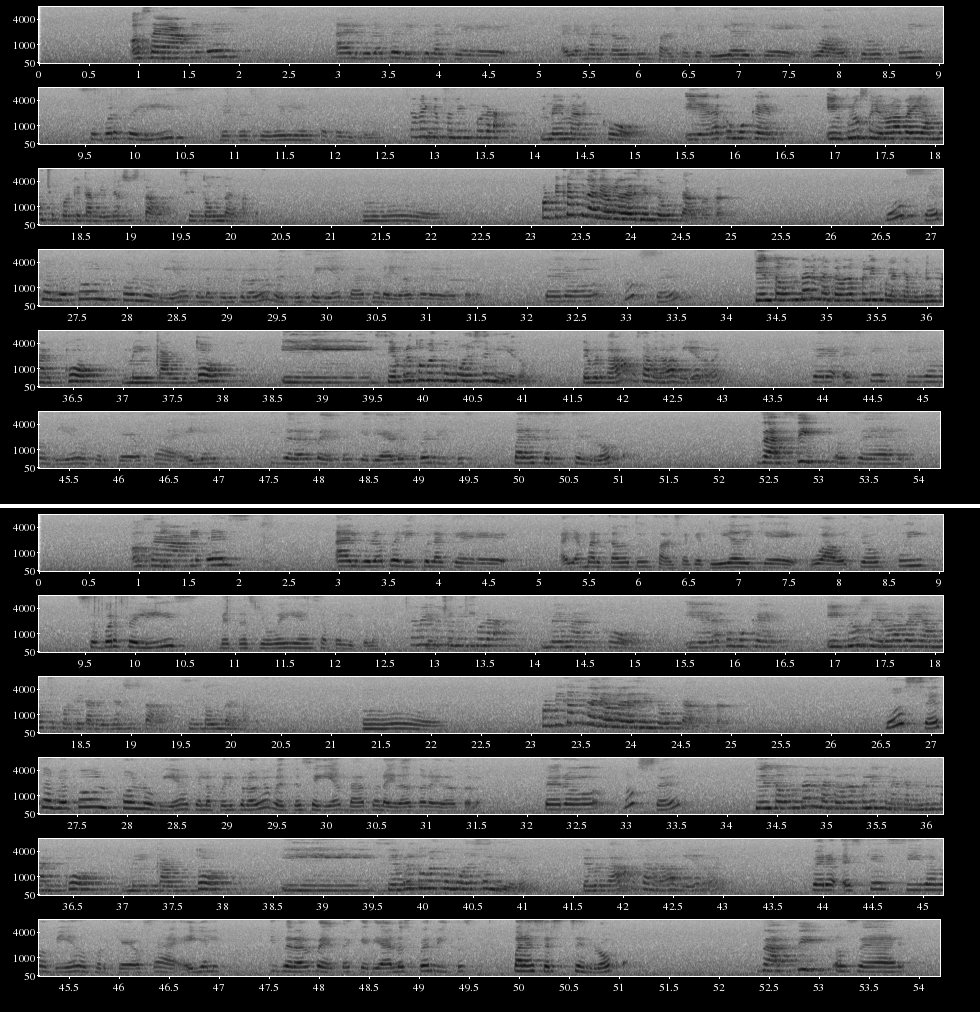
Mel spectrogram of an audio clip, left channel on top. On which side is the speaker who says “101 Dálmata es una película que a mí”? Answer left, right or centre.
Left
